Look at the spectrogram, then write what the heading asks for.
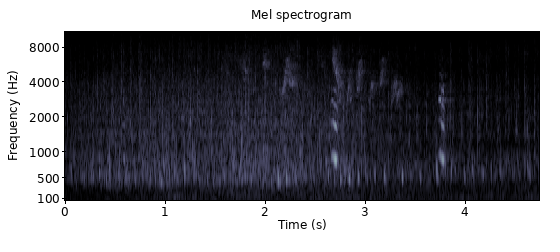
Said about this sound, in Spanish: Que si te fijas son diferentes, ¿eh? Sí, sí. Hay uno de un tipo. Hay varios pájaros. Varias matrículas de pájaros.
